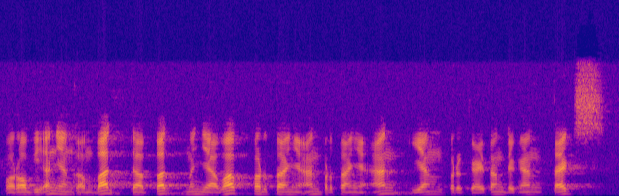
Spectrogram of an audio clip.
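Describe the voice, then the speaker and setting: A man teaching an Arabic lesson, slowly explaining each phrase and translating it. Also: medium pitch, steady tone, long reverb tail, narrow, tinny audio. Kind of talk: recorded classroom lesson.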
